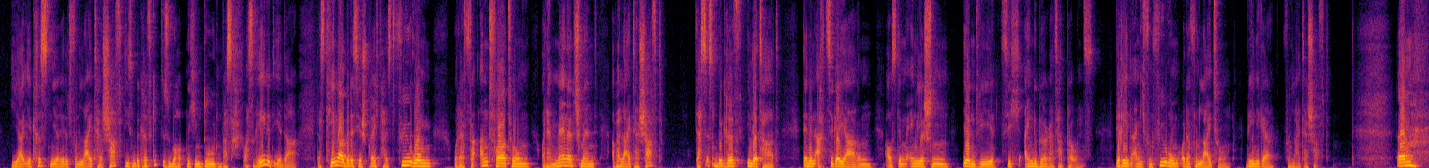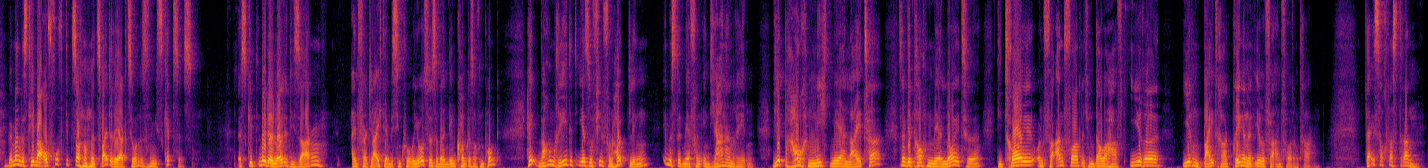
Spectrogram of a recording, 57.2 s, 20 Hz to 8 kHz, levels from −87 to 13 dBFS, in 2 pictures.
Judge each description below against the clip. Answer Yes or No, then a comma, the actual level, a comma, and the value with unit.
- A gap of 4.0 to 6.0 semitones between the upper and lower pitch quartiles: Yes, average, 4.7 semitones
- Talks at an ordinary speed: Yes, average, 155 wpm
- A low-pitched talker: Yes, low, 125 Hz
